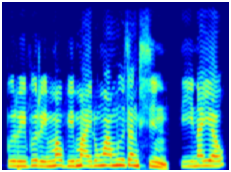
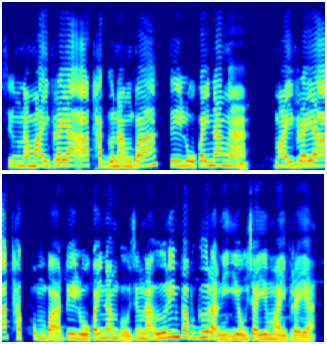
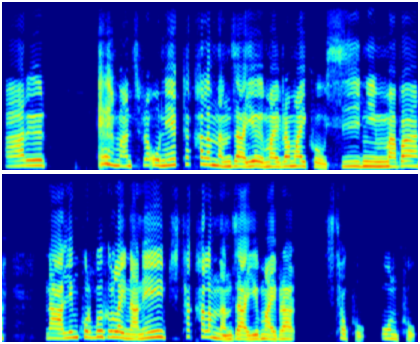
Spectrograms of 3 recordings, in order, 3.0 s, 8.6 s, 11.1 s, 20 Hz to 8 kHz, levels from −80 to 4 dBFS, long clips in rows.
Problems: none marked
